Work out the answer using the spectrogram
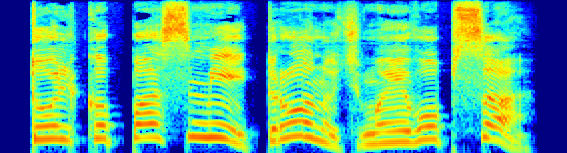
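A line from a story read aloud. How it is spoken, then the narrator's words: Yelling. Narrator (Russian): заорала я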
